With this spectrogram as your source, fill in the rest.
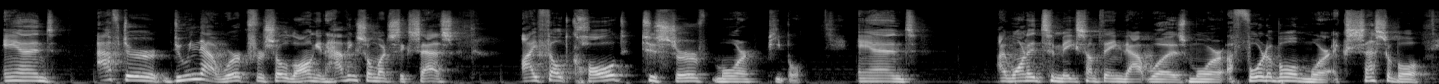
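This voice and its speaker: A man hosting a podcast, speaking in an energetic, motivational way as he introduces a guest and opens the interview. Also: fairly high pitch. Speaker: podcast host.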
